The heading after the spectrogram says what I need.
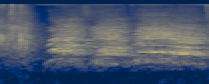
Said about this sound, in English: The chant from the crowd wanted to get weird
